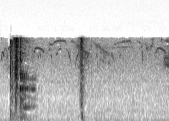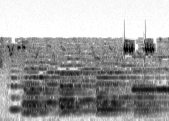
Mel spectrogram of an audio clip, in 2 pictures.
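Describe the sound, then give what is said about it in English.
A couple of sharp clicks, then a steady, buzzy cricket chirping rises up and carries on, made by a big cricket rubbing its wings together, with two brief high-pitched trills near the end. No one speaks. “Welcome, chirped a big cricket, rubbing his wings together.”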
